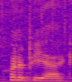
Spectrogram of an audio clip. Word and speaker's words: Quinnipiac: Zoe, how do you pronounce that? Quinnipiac.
